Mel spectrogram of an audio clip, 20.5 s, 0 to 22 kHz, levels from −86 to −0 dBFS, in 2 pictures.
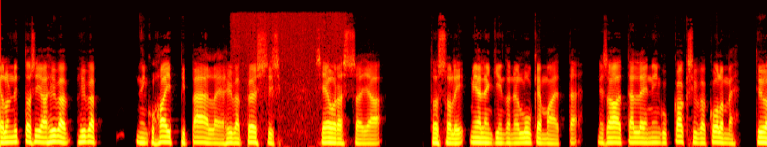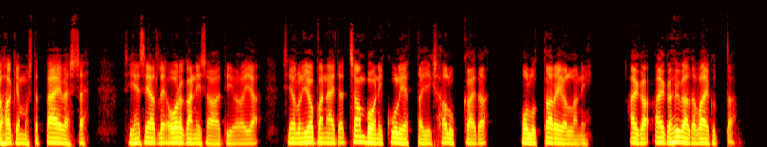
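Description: A speech recording with an unreliable data bit between 3.07 and 4.61 s, just after "kuin haippi päällä ja". For that stretch one line of the digital sample path is marginal, so its bit flips in a random share of samples. Each flip adds a spike of identical size, about -30 dBFS, giving a steady fizzy crackle laid over the sound. Because the error is in the data rather than the signal, the crackle does not follow the level and persists through any pause.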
